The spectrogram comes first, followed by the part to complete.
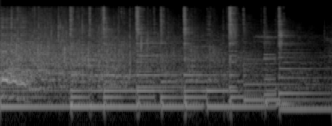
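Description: Acoustic guitar picking a slow run of single notes. Right at the start, a woman's held sung note glides down and fades out. The music grows steadily quieter.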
